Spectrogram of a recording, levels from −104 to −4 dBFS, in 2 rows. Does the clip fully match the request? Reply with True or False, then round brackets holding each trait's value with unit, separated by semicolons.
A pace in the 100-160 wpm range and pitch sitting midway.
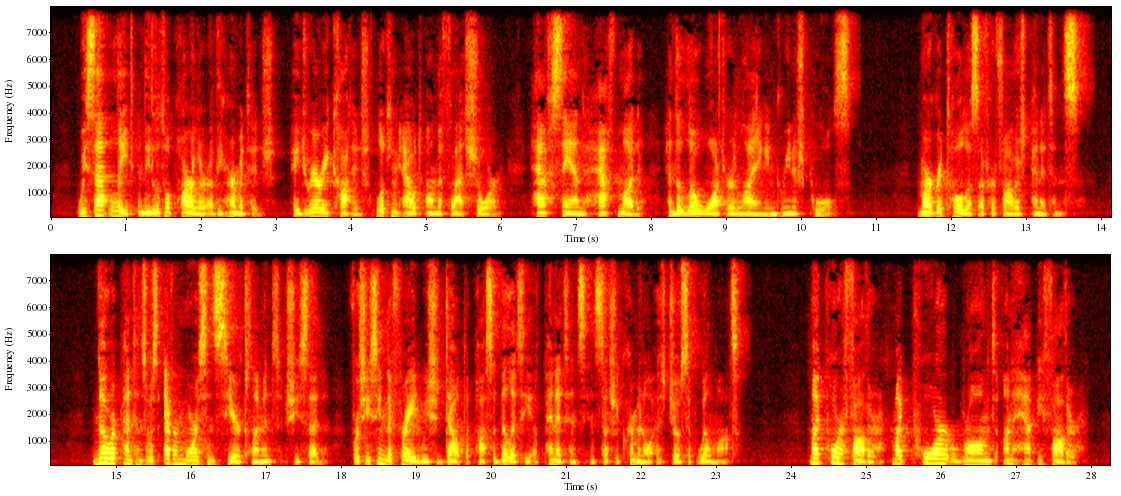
True (155 wpm; 150 Hz)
